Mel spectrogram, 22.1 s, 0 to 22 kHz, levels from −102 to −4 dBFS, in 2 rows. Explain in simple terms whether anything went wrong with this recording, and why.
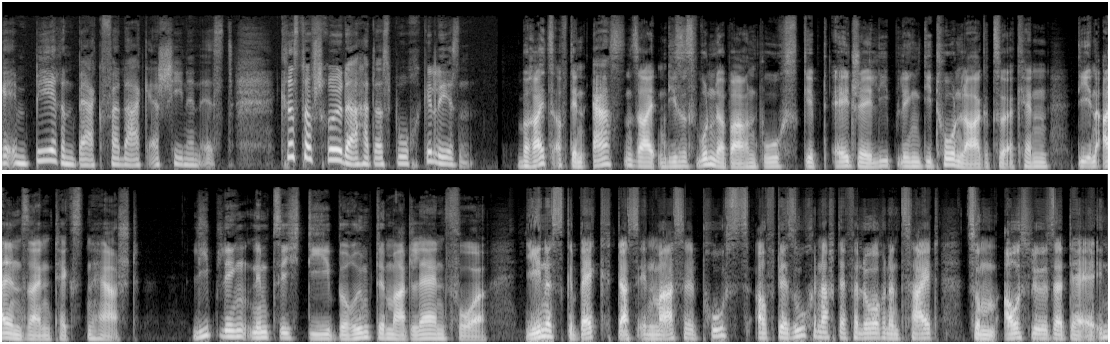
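Something does go wrong near the end. At 16.10 s the speech suddenly gets worse: a smeary, processed texture creeps in until the clip ends. This is an adaptive stream at a lower bitrate. The player switched to a cheaper, lower-quality copy of the audio, most plausibly because the connection slowed. Unlike a dropout, nothing goes silent or skips. The quality just steps down at once and stays down.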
